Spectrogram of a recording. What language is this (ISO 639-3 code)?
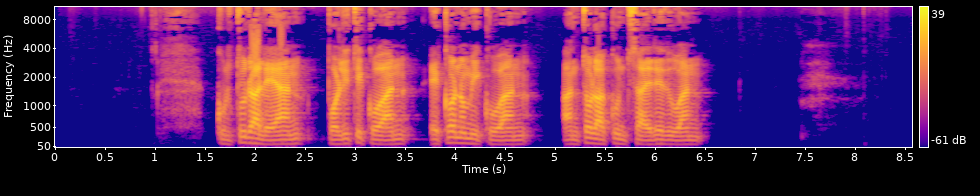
eus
